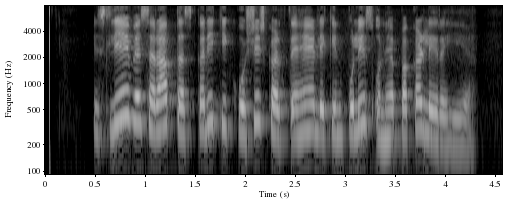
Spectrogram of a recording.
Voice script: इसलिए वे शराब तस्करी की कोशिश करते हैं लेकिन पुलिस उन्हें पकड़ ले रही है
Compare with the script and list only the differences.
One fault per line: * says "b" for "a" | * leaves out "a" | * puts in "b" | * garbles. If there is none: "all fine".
all fine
